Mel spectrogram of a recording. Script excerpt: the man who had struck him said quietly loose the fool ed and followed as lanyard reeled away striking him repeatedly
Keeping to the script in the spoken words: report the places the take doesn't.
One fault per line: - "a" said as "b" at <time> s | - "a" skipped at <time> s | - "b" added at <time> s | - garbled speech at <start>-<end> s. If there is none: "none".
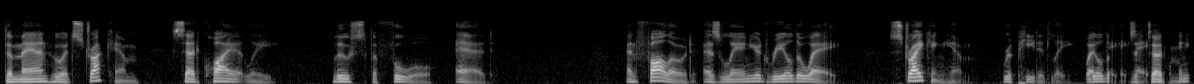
- garbled speech at 10.9-11.9 s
